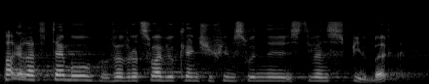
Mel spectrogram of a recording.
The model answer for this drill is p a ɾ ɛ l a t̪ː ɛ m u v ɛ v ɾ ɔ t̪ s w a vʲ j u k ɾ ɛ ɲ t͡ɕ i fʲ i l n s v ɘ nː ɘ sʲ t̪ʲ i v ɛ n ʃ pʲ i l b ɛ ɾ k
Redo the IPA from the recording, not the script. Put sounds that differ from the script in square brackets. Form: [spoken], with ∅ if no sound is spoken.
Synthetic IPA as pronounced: p a ɾ ɛ l a t̪ː ɛ m u v ɛ v ɾ ɔ t̪ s w a vʲ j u k ɾ ɛ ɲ t͡ɕ i fʲ i l [m] s [w] ɘ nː ɘ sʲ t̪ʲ i v ɛ n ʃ pʲ i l b ɛ ɾ k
